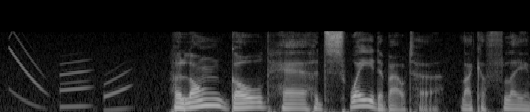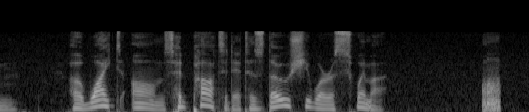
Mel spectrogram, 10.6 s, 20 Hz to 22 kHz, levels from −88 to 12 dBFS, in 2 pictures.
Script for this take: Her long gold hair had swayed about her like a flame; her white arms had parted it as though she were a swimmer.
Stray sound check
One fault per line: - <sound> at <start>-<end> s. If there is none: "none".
- chirp at 0.1-1.4 s
- laugh at 10.1-10.3 s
